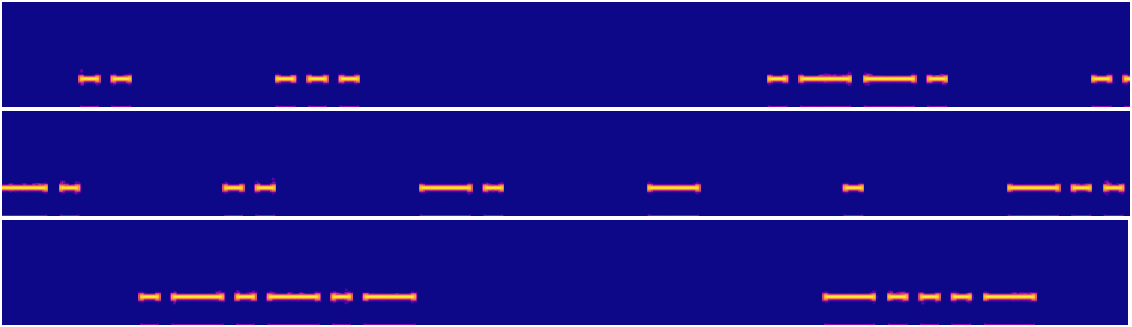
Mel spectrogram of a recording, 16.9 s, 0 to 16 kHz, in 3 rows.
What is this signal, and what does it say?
Morse code, heard as a keyed tone, about 15 wpm, spaced as for 8 wpm, 1000 Hz. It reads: IS PRINTED. <BT>
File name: qotdfiles / 8wpm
